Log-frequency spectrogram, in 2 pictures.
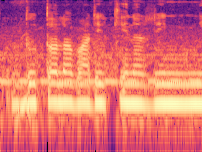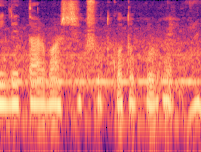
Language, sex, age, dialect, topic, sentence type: Bengali, female, 25-30, Northern/Varendri, banking, question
